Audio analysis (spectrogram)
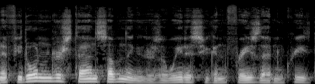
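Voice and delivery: ordinary delivery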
